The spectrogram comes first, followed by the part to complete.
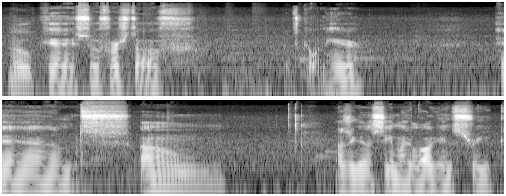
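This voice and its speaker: A deep-voiced man talks slowly, his voice gravelly and raspy because he is sick. He hesitates a lot, filling gaps with ums as he casually shows off his game account. Soft music sits faintly behind him. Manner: hesitant, many ums and restarts. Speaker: gaming channel host.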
